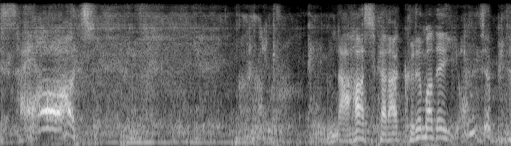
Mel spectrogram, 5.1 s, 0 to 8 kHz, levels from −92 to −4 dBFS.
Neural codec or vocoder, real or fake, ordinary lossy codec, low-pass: codec, 16 kHz, 4.8 kbps, FACodec; fake; none; 7.2 kHz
